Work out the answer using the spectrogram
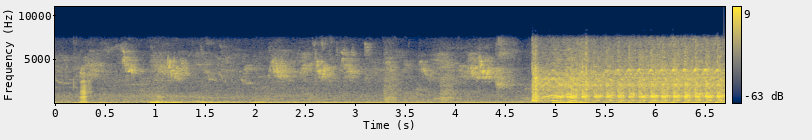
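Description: Quiet at first, then a steady starter churn at about three beats a second with no catch or firing; the engine cranks but won't start.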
